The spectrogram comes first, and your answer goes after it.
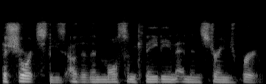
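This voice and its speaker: A man's voice: fairly low pitch, little pitch movement, fast, fairly bright tone, a little hiss or hum. A middle-aged man who works as a voice actor, chatting casually as a guest on a podcast. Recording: slightly dull, lo-fi sound.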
